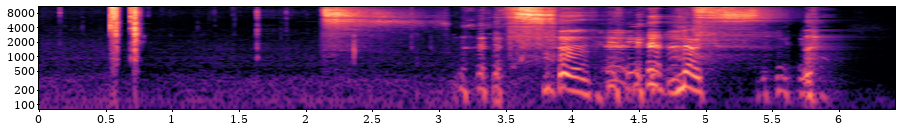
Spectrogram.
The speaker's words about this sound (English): I'm gonna open this podcast while I open this beer.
